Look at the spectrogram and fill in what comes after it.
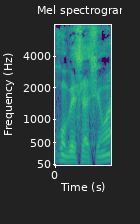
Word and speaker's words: conversation: Mot conversation, accent tombé sur avant-dernier syllabe là, you know.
